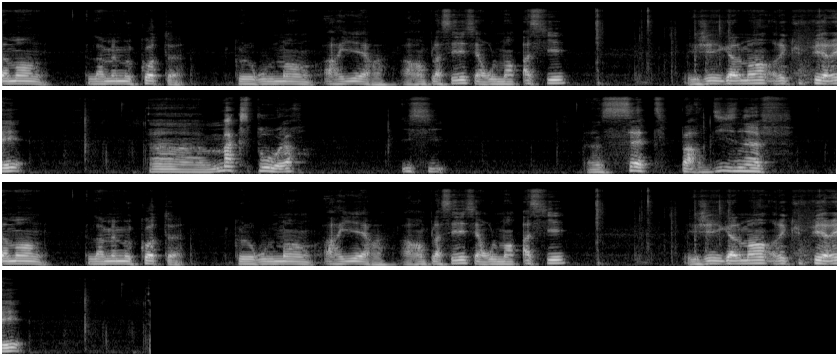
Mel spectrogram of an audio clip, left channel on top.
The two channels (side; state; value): right; drops out; at 9.9 s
